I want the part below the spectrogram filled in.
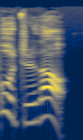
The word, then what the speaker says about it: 不知道: 不知道の不は四声です。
